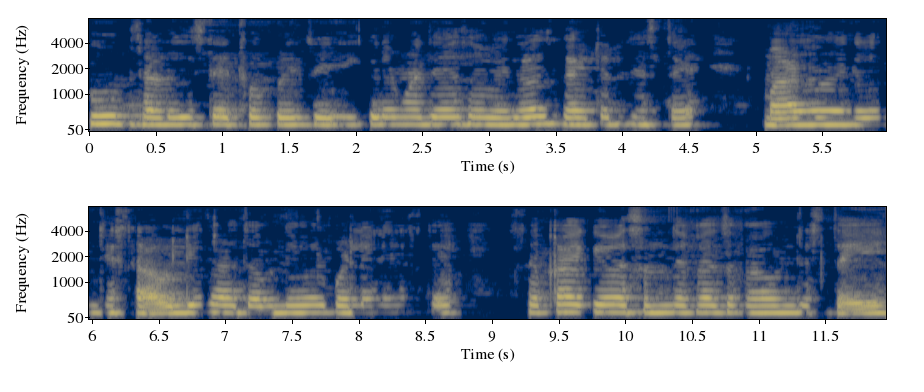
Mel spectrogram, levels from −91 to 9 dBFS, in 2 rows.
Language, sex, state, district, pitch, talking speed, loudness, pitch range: Marathi, male, Goa, North and South Goa, 190 Hz, 100 wpm, -21 LUFS, 185-195 Hz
